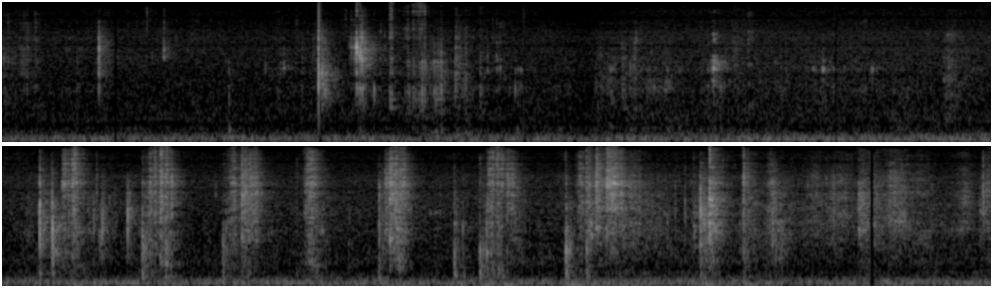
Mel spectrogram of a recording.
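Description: A person chewing crunchy fried chicken (Jollibee Chickenjoy) and its bone close to the microphone: faint scattered crunches at first, then a run of sharp crackly crunches for about four seconds from midway.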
